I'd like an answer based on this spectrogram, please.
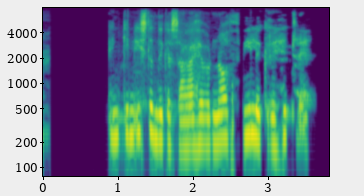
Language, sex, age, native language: Icelandic, female, 15, Icelandic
